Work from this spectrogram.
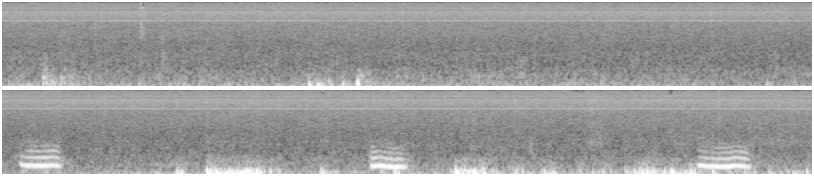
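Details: Female kitten snoring while asleep: soft low rasping breaths with three short squeaky nasal whistles in the second half, spaced about two seconds apart, over a quiet indoor hiss.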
